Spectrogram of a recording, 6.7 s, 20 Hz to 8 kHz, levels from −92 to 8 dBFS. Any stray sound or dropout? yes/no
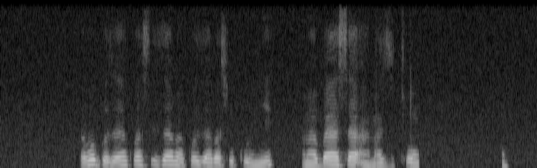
no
